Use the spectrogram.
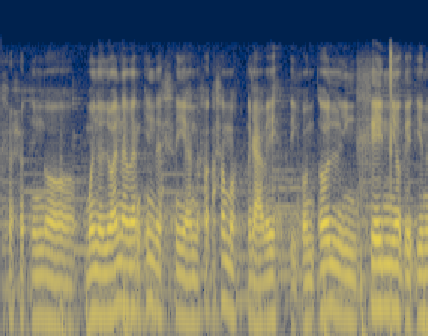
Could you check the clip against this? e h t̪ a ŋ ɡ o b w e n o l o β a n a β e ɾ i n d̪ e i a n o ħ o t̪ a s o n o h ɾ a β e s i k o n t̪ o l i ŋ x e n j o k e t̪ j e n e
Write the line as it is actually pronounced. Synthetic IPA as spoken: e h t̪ e ŋ ɡ o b w e n o l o β a n a β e ɾ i n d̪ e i a n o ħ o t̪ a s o m o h ɾ a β e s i k o n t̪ o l i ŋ x e n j o k e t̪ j e n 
